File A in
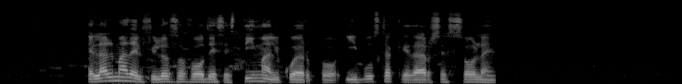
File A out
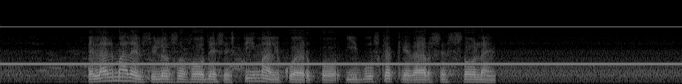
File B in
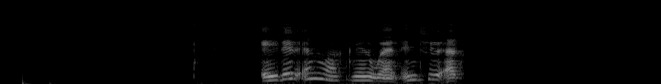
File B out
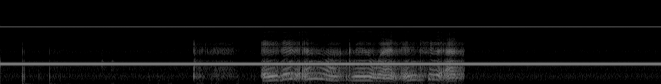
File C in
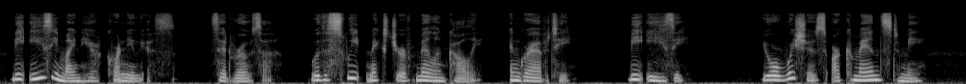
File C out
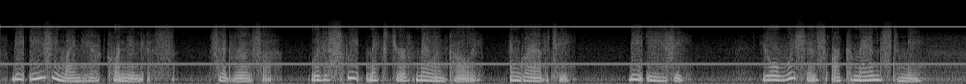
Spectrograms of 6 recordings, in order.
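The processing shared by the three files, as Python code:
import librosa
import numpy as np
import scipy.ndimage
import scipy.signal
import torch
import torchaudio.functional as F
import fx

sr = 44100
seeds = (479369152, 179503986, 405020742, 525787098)

y = fx.bin_compress(x, sr, power=0.4)
y = y + 10.0 ** (-30.0 / 20.0) * np.sin(2.0 * np.pi * 960.0 * np.arange(len(y)) / sr)
y = fx.pwm(y, sr, carrier_hz=5900.0)
y = y * 10.0 ** (-6.5 / 20.0)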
